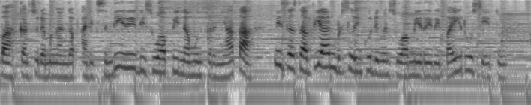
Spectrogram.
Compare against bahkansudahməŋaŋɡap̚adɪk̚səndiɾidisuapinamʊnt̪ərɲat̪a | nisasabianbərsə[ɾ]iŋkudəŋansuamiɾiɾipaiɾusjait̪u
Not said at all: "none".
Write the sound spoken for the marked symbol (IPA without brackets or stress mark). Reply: l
